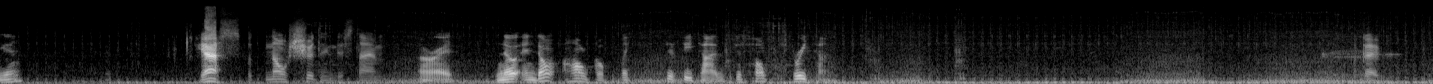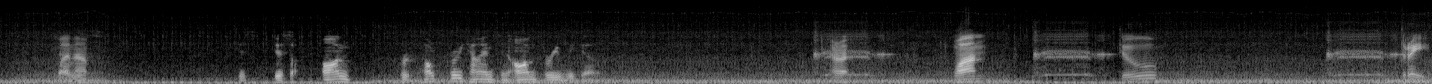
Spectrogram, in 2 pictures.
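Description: A motorcycle engine rumbles steadily at idle.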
